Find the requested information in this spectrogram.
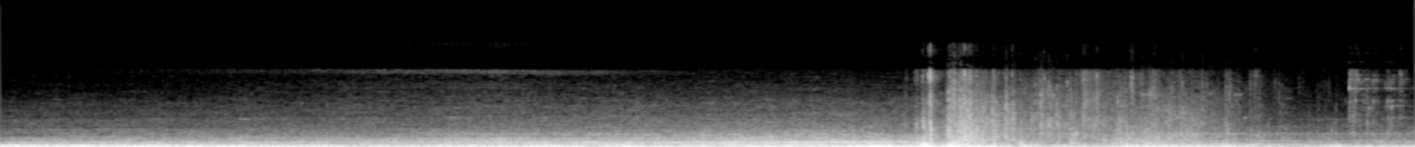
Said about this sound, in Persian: خبر شده؟ صدای انفجاره.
